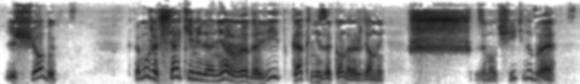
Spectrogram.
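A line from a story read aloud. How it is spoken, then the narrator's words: Laughing. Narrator (Russian): сказал смеясь Бушан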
